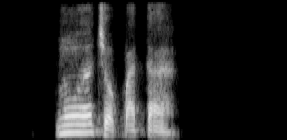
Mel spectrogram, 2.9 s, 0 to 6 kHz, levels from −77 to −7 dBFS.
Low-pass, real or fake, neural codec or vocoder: 5.4 kHz; real; none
